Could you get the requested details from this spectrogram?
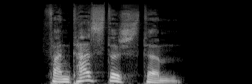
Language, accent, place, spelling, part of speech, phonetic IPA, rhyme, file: German, Germany, Berlin, fantastischstem, adjective, [fanˈtastɪʃstəm], -astɪʃstəm, De-fantastischstem.ogg
- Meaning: strong dative masculine/neuter singular superlative degree of fantastisch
